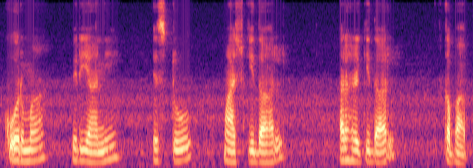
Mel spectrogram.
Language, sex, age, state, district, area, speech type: Urdu, female, 60+, Delhi, North East Delhi, urban, spontaneous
